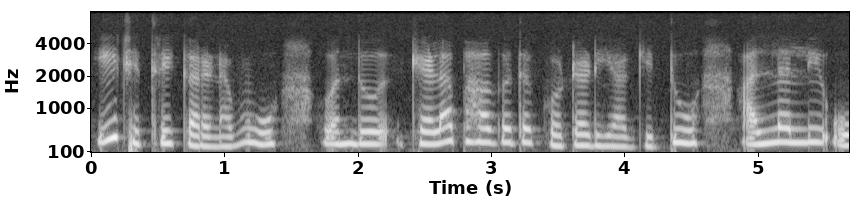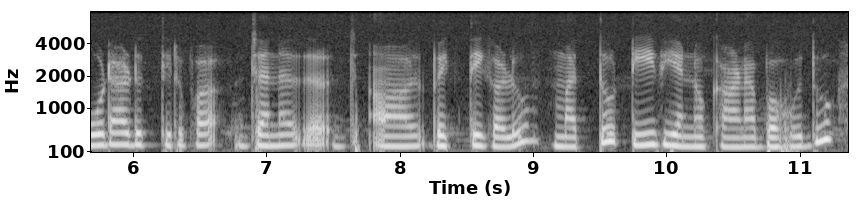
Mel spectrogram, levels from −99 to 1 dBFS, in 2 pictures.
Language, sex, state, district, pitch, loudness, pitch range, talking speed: Kannada, female, Karnataka, Dakshina Kannada, 235 Hz, -16 LUFS, 210-280 Hz, 75 wpm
